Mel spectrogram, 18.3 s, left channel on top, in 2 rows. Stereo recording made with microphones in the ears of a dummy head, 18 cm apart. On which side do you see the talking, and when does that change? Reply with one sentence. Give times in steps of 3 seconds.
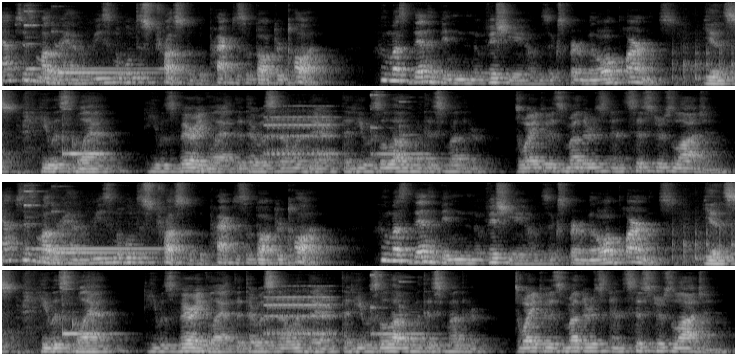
In this clip you hear the talking on the left from 0 s, in the centre from 6 s and on the right from 9 s.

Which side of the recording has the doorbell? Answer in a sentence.
In this clip you hear the doorbell in the centre.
